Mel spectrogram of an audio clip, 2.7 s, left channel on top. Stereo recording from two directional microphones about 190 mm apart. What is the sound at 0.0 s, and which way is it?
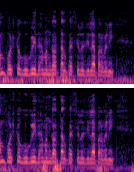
Speech, 40° right (ahead or behind).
